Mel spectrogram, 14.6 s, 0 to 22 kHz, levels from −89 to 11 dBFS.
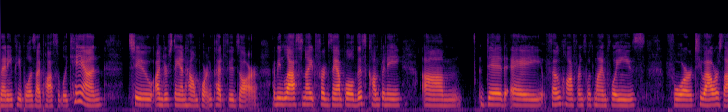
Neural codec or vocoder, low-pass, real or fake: codec, 16 kHz, 4.8 kbps, FACodec; 7.2 kHz; fake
